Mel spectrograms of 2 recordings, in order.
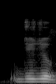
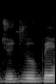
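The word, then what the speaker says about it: jujube: sweet lamb म्हणजे मोसंबी जुजूब okay जुजूब म्हणजे बोर आता जुजूब ची स्पेलिंग व्यवस्थित बघून घ्या जे यु जे यु बी इ जुजूबे नाही म्हणायचं इथं जुजूब जुजूब म्हणजे बोर नंतर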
